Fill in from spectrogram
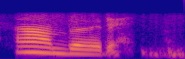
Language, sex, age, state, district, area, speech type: Goan Konkani, female, 18-30, Goa, Canacona, rural, conversation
